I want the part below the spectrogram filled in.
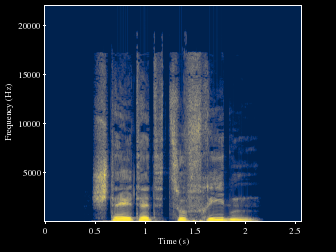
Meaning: inflection of zufriedenstellen: 1. second-person plural preterite 2. second-person plural subjunctive II
- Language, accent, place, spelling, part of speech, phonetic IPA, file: German, Germany, Berlin, stelltet zufrieden, verb, [ˌʃtɛltət t͡suˈfʁiːdn̩], De-stelltet zufrieden.ogg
